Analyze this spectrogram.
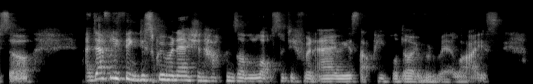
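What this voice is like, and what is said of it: Broad Yorkshire accent. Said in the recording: “this Yorkshire broad accent”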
